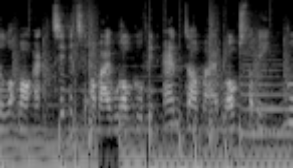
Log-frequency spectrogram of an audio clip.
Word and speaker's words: Bloglovin: which one, but it's Blog Loving. It's spelled BLOGLOVIN. Yep, it's sort of the slang of loving, but moving on.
